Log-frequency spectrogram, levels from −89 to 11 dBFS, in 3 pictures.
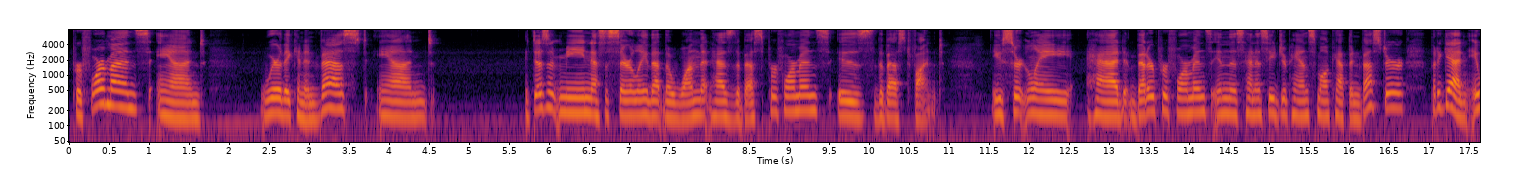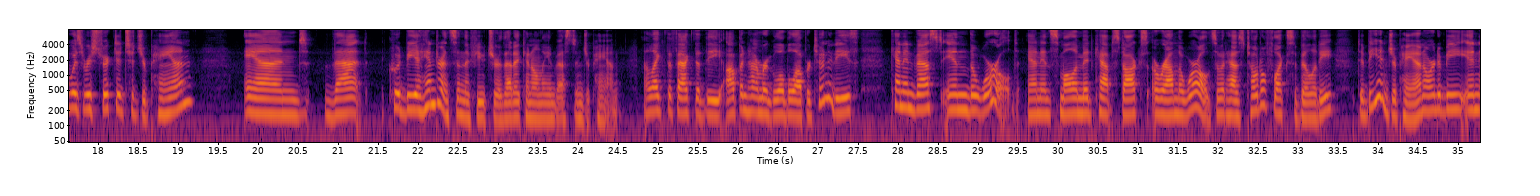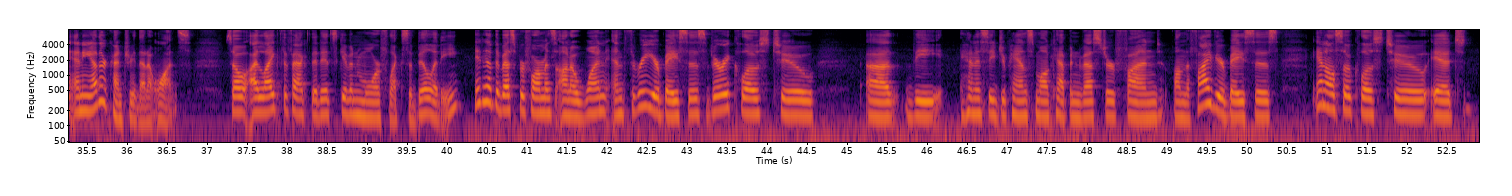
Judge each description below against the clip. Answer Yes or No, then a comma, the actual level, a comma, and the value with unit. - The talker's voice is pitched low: No, medium, 165 Hz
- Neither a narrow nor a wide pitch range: Yes, average, 4.1 semitones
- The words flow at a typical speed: Yes, average, 165 wpm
